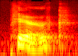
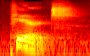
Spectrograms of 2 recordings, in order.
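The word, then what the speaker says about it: Pirc: sent me a YouTube video on how to pronounce what I previously called Pyrrhic then I called it peered because I had done some research and apparently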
